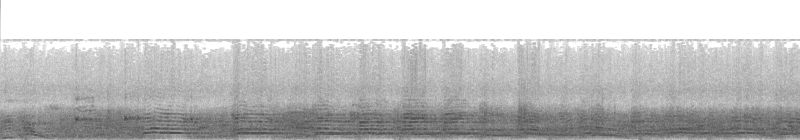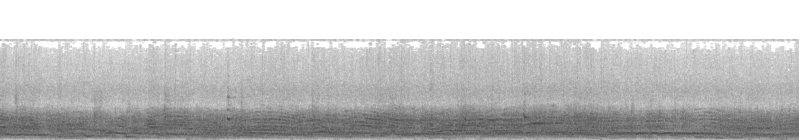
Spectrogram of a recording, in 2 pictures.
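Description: A basketball thumps on the floor.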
